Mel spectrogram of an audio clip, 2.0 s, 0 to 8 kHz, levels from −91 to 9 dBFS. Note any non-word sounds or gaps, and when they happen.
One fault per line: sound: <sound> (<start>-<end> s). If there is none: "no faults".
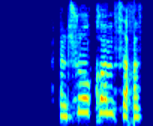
sound: dropout (1.7-1.8 s)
